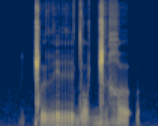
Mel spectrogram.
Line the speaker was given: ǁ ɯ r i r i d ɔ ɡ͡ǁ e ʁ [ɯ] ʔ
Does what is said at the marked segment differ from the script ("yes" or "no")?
yes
